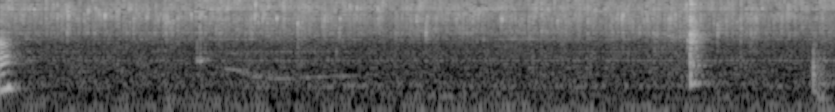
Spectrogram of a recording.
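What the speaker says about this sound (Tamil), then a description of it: "இப்போ இதை லைட்டாக வதக்கி விடுங்க" Two large, roughly chopped onions sauté in a pan for butter chicken masala with a soft, steady sizzle. A couple of brief clinks of stirring cut in, and nobody talks over it.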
